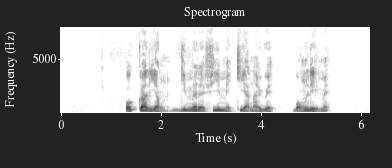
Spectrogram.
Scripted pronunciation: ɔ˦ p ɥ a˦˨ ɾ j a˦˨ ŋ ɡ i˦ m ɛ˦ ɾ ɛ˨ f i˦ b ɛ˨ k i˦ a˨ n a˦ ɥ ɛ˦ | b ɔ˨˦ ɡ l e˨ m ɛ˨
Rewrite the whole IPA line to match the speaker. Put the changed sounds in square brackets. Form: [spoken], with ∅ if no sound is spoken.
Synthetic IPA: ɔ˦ [k] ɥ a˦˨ [l] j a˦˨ ŋ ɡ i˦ m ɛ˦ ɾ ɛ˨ f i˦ [m] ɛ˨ k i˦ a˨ n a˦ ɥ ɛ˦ | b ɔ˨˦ [ŋ] l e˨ m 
